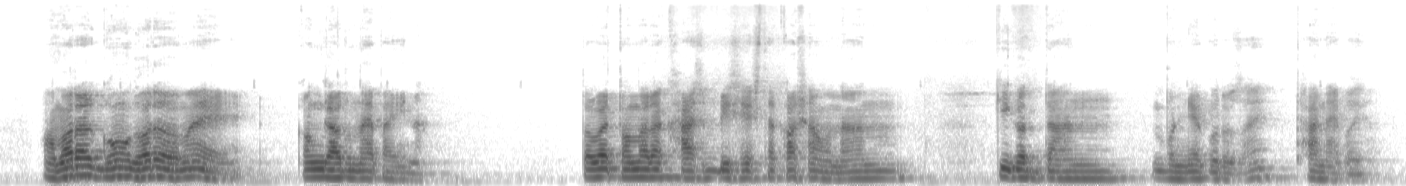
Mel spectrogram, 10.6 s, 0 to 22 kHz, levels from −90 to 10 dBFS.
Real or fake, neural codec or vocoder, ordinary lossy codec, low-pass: fake; vocoder, 44.1 kHz, 128 mel bands every 512 samples, BigVGAN v2; none; 19.8 kHz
